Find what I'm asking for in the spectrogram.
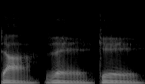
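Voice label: "tareke", concatenated syllables; Affixing experiment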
